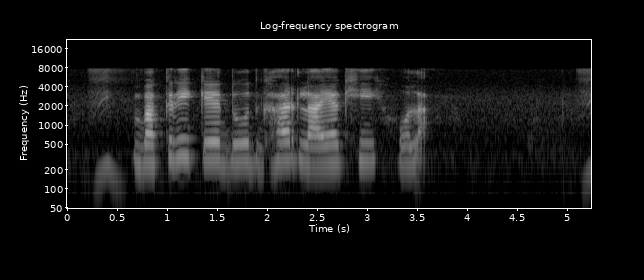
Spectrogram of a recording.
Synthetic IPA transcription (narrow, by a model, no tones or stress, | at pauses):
bəkɾiked̪uːd̪ɡʱəɾlaːjəkhihoːla̰ː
